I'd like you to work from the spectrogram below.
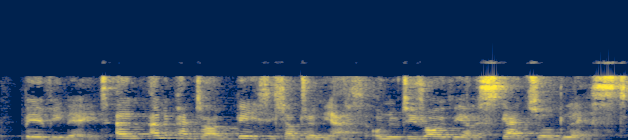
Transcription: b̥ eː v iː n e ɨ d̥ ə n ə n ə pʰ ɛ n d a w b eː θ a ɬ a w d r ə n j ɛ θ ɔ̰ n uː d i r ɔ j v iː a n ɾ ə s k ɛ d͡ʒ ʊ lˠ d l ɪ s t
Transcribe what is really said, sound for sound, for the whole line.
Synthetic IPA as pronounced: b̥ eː v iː n e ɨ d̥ ə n ə n ə pʰ ɛ n d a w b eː θ i ɬ a w d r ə n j ɛ θ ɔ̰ n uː d i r ɔ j v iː a ɾ ə s k ɛ d͡ʒ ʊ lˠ d l ɪ s t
